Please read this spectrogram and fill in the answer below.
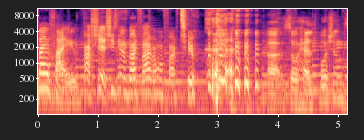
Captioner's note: laughter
